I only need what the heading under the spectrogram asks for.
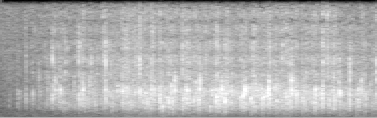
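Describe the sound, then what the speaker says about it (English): Crowd applause from a political rally for Harvey Dent in the Telltale Batman game, a steady wash of clapping at moderate distance, fairly faint and continuous, with no voices over it. "If only Mr. Wayne, my campaign's largest backer, could have heard that applause"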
